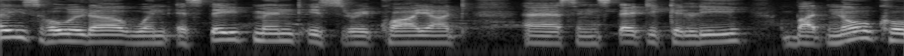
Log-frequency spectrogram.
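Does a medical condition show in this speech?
No.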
